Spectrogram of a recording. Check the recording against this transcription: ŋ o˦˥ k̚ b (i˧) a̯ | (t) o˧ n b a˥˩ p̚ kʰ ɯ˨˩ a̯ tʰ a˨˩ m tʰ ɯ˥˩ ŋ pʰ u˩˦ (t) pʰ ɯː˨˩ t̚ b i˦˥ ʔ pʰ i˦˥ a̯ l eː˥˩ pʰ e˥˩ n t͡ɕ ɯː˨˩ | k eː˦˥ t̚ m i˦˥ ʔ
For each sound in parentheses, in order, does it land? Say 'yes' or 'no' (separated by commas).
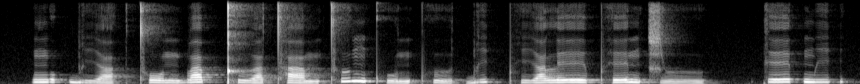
no, no, no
